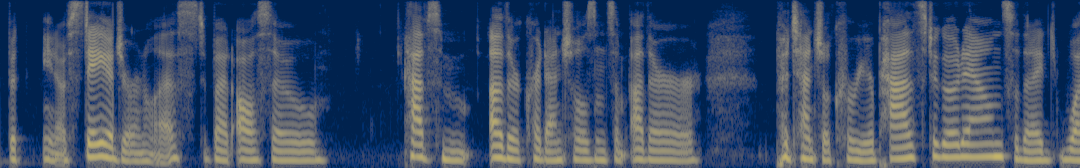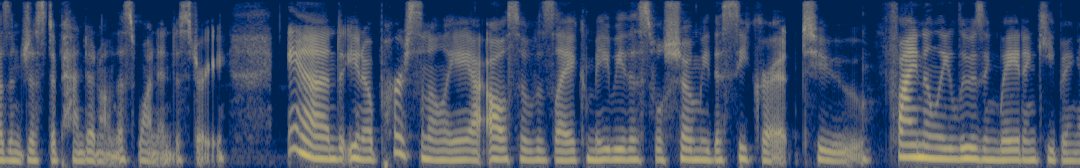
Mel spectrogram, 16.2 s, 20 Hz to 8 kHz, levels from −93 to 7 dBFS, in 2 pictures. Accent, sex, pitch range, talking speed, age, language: American, female, 165-190 Hz, 195 wpm, 20-39, English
